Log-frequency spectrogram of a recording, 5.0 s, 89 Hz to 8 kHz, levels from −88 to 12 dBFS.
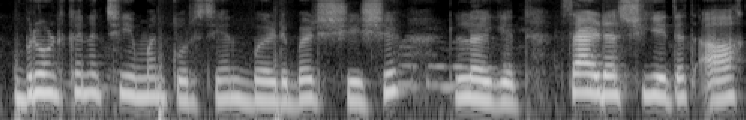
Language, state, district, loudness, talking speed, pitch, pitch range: Kashmiri, Punjab, Kapurthala, -15 LUFS, 135 wpm, 215 Hz, 195-245 Hz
